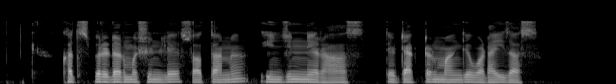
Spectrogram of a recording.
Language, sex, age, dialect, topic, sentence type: Marathi, male, 18-24, Northern Konkan, agriculture, statement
